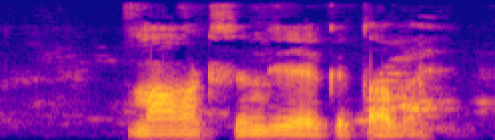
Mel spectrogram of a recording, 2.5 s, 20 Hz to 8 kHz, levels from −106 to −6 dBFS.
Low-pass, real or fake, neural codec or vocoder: 7.2 kHz; real; none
